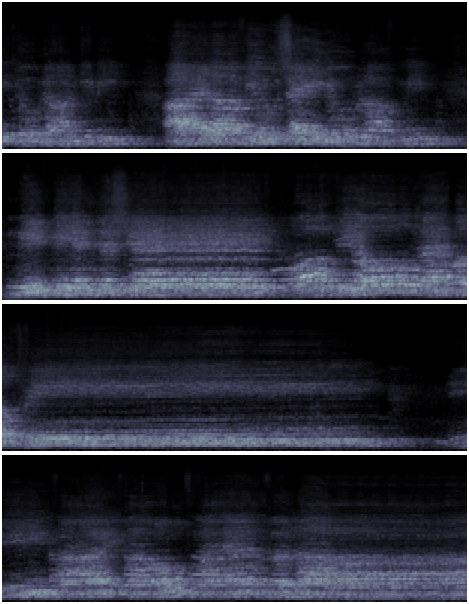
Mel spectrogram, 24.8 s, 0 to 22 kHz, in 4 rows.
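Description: Male-voice choir singing in parts, held chords with brief breaks between phrases about 2, 6 and 18 seconds in.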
